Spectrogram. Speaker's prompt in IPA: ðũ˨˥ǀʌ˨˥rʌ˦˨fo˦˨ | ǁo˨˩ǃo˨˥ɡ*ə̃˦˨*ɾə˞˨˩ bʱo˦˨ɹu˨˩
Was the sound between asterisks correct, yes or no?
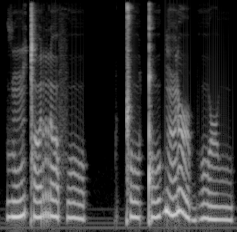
no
